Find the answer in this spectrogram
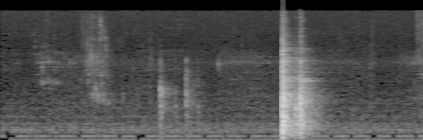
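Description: Gin poured faintly from a glass bottle, with a couple of light ticks, then one loud, sharp clink of glass and metal about three seconds in as the bottle and jigger are handled.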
